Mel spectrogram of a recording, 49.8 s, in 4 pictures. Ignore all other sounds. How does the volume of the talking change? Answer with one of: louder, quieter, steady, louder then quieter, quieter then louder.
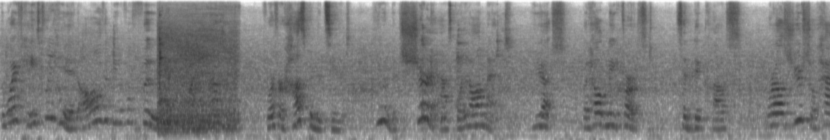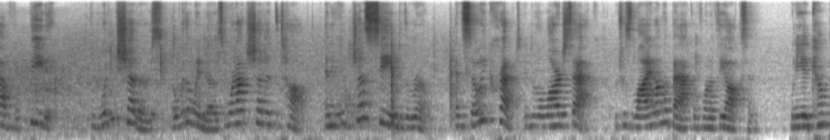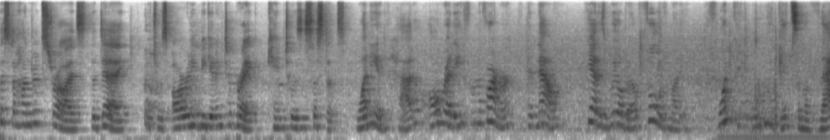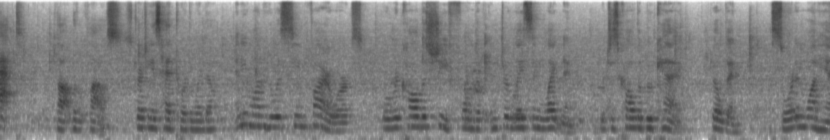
steady.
